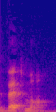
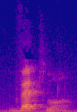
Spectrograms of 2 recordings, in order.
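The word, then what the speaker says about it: Vetements: because it literally just the french translation is literally closed so this is vetmo vetmo vetmo i'm trying to think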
